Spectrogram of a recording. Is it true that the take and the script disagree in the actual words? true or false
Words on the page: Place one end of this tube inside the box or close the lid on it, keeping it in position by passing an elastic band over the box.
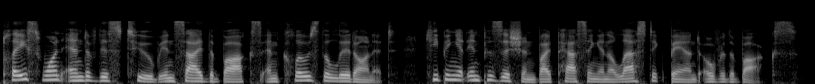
true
